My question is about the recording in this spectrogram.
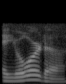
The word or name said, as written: aorta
